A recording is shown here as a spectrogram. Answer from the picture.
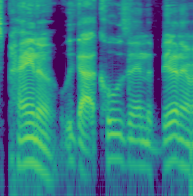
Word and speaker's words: Kouza: I want to make sure, just to clarify, I pronounced that right. Is Kouza? Yeah, Kouza.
